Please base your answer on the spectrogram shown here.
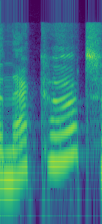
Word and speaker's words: knackered: And the knackered, again, one reference to an earlier episode. It's a silent letter here.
